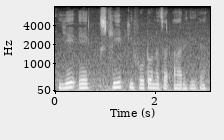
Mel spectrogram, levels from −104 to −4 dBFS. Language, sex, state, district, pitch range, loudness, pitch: Hindi, male, Gujarat, Valsad, 120-145 Hz, -13 LUFS, 135 Hz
